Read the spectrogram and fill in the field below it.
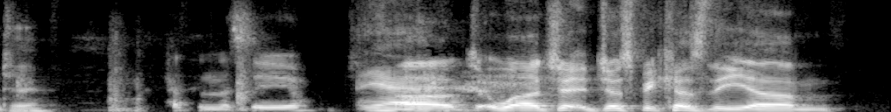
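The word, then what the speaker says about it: Athanasiou: I mean, Kudos on the pronunciation too. Anathasiu.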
